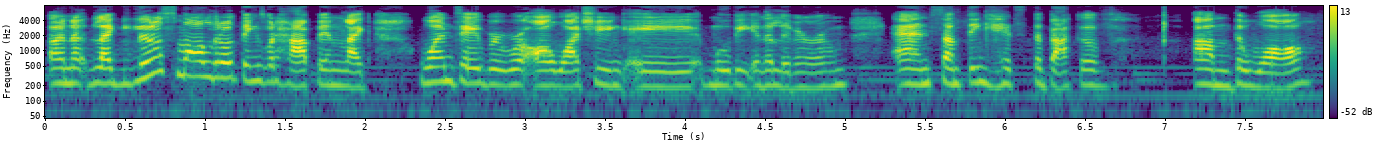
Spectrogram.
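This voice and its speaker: A young woman in a parked car telling a true story in a chatty, animated way, eating on her lunch break. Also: medium pitch, fairly quick, highs cut off. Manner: chatty and animated, eating while she talks. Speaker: social media storyteller.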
